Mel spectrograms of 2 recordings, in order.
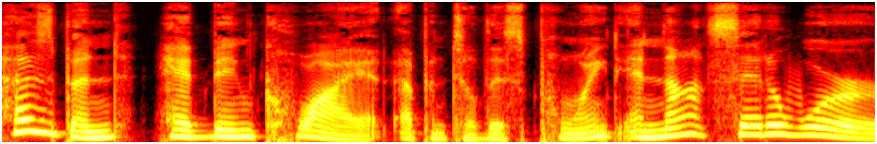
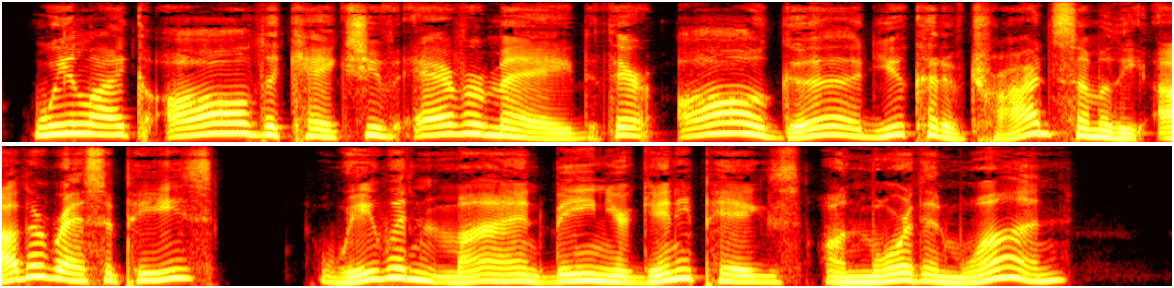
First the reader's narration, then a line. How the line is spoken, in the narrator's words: her daughter whined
